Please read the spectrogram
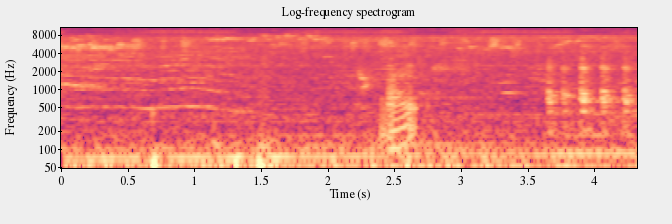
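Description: Faint rural outdoor ambience with distant birds calling, including drawn-out calls in the first half, under a short spoken word about two and a half seconds in.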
